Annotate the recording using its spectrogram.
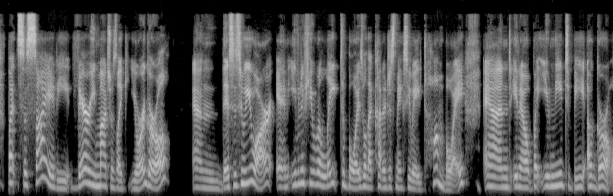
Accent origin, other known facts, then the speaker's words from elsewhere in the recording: Quebec, Canada; moved away as an adult; also born or lived in Ottawa, Ontario; now in Toronto, Canada; this lovely little town called Elmore, Quebec is where I'm from.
